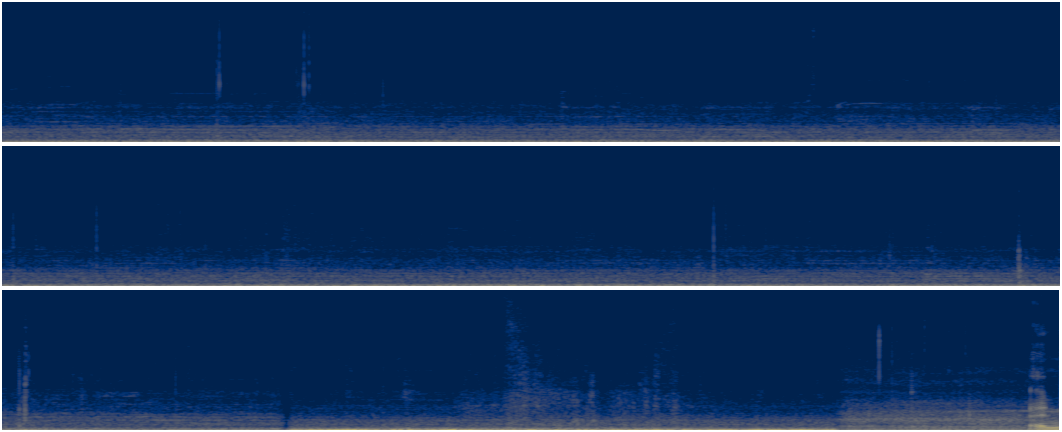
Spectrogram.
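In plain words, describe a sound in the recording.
A car engine hums low and steady while driving.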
